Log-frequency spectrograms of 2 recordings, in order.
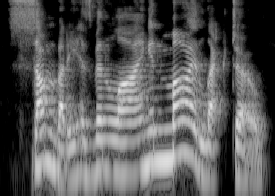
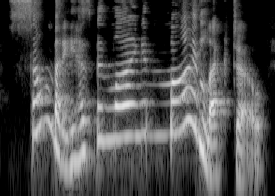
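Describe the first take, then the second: First: Louder gruff papa bear; papa bear's rough, gruff voice; great rough gruff voice. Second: High mother bear voice; the mama bear, pitched well up; mama bear's high middle voice; middle-sized voice. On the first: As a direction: boom it a little like the father bear. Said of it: "in his great rough, gruff voice". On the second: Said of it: "in her middle-sized voice". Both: A narrator's reading.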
